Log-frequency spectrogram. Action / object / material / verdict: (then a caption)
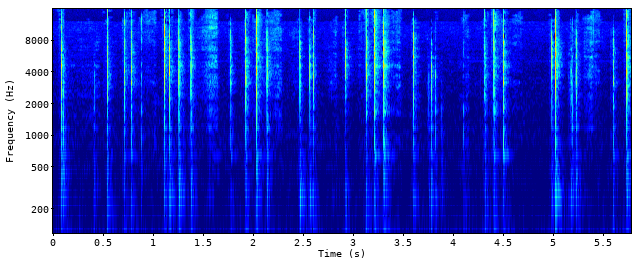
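tap / painted wooden heart plaque / wood / none. Long silver nails tap and scratch across a flat, solid, black painted wooden heart plaque. The result is a rapid, uneven run of sharp, bright clicks that die away almost instantly, with faint scratchy rasps between them.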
